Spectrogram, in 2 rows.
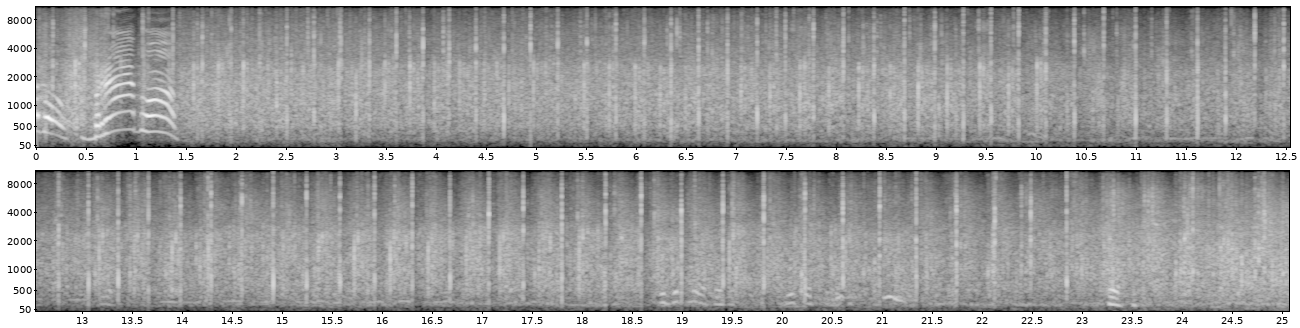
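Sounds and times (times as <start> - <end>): audience applauding: 0.0 - 25.0.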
